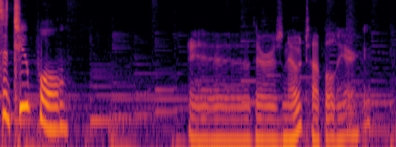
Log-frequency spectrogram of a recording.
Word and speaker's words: tuple: Is it pronounced tuple or tuple? You can pick. I like tuple better. Well, then go for it. Because it rhymes with poop hole.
